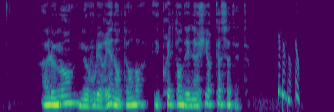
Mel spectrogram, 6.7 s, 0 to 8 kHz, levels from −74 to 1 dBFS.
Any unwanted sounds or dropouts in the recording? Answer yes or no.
yes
